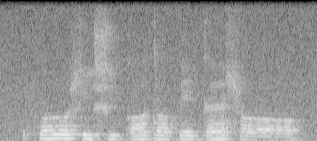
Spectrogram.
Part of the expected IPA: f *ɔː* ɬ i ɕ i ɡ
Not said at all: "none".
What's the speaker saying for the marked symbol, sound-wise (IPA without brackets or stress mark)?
oː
